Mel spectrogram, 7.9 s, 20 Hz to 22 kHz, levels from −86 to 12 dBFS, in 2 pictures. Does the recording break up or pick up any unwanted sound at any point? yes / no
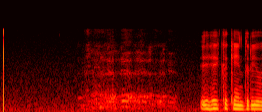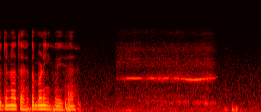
yes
